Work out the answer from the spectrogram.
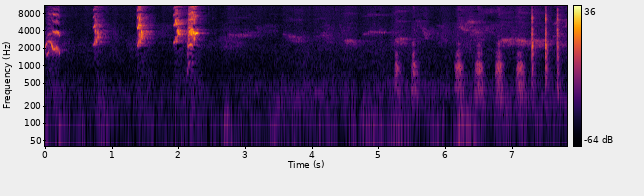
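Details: Javan myna, a chatty caged bird singing without pause: a few loud harsh squawks, a quiet stretch of soft thin whistles, then a fresh burst of short rasping notes and clipped high chirps.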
